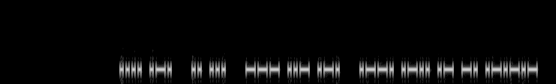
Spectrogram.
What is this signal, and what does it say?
Morse code, heard as a keyed tone, about 37 wpm, 700 Hz. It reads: HR IS OUR PLAN.
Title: Sentences from Top 500 Words and Abbreviations 40wpm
